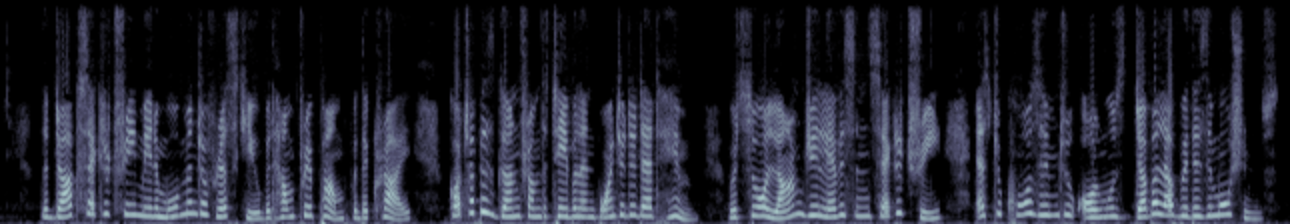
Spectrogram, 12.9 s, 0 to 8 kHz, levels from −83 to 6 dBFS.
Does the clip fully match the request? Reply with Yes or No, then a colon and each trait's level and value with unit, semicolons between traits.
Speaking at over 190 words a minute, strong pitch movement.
No: average, 200 wpm; average, 4.2 semitones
